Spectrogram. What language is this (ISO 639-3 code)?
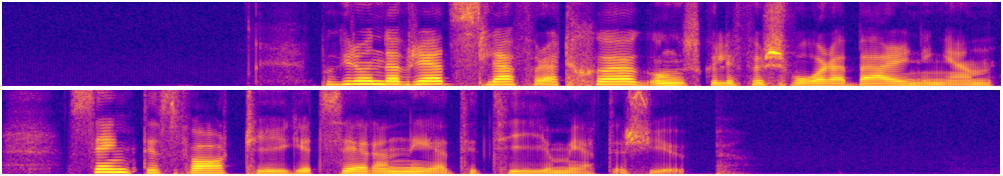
swe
